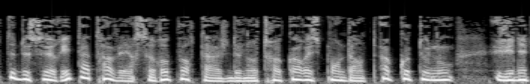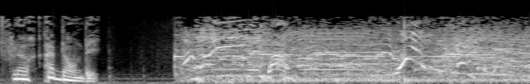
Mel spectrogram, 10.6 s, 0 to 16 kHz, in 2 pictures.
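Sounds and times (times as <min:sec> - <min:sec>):
speech: 0:00.0 - 0:06.4, 0:07.1 - 0:10.1
dense crowd shouting joyfully at a Peul community flagellation rite: 0:07.1 - 0:10.5.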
